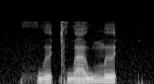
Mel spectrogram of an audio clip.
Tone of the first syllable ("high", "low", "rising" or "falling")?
low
